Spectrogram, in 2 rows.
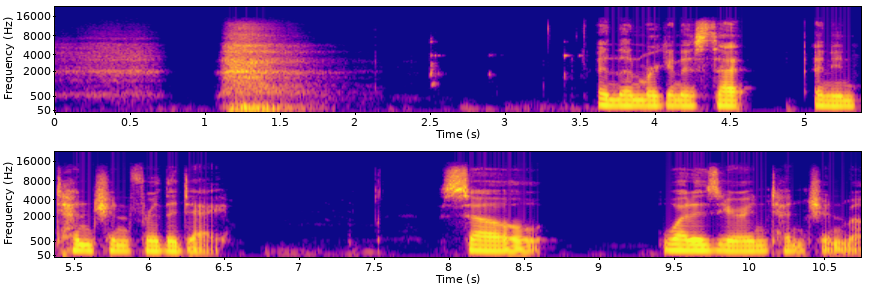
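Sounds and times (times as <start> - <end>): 
deep breath during a tea-sipping relaxation exercise: 0.0 - 2.2
speech: 3.6 - 6.6, 8.0 - 8.7, 9.4 - 10.7.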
